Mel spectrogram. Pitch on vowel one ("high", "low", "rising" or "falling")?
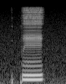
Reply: high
